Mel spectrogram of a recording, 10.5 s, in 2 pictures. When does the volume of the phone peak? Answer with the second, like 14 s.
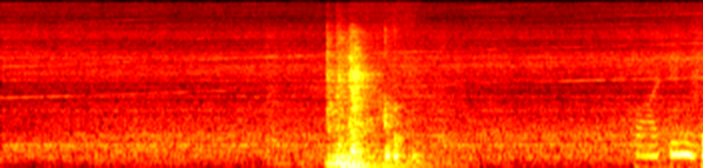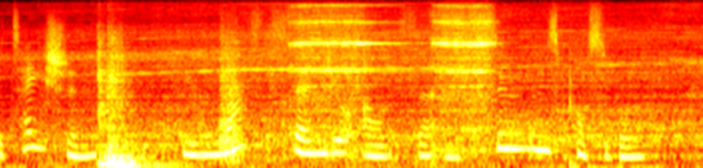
9 s.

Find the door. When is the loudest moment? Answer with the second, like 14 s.
6 s.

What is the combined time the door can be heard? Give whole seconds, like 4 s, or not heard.
3 s.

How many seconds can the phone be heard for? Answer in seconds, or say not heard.
3 s.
